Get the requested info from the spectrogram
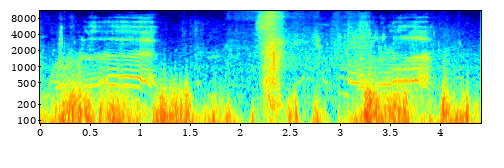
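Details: Galapagos sea lions on the Galapagos Islands: several short, bleating, wavering calls in quick succession, broken by a brief hissing burst of noise midway, with rough low background rumble throughout.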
